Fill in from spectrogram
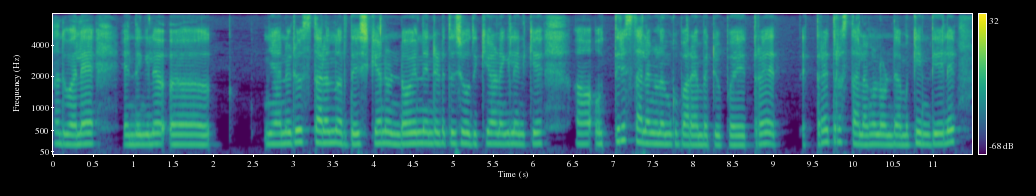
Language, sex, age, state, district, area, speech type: Malayalam, female, 18-30, Kerala, Kozhikode, rural, spontaneous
